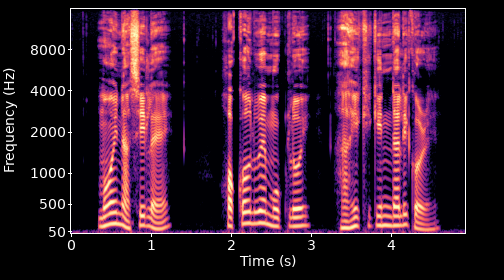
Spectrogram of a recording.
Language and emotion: Assamese, sad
